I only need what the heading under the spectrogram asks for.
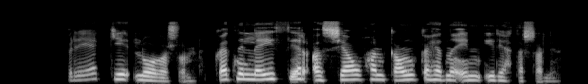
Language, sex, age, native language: Icelandic, female, 20-29, Icelandic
